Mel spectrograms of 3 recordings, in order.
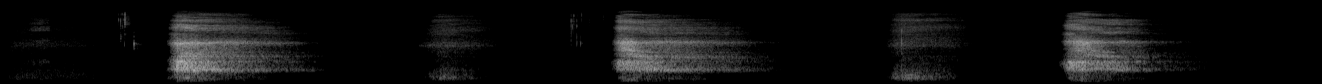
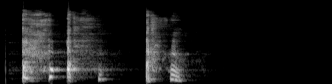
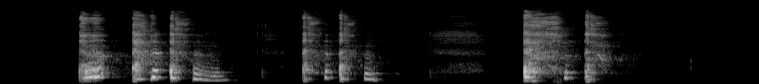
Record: {"exhalation_length": "13.2 s", "exhalation_amplitude": 13710, "exhalation_signal_mean_std_ratio": 0.36, "cough_length": "3.3 s", "cough_amplitude": 32768, "cough_signal_mean_std_ratio": 0.3, "three_cough_length": "7.6 s", "three_cough_amplitude": 25016, "three_cough_signal_mean_std_ratio": 0.36, "survey_phase": "beta (2021-08-13 to 2022-03-07)", "age": "65+", "gender": "Female", "wearing_mask": "No", "symptom_runny_or_blocked_nose": true, "symptom_onset": "12 days", "smoker_status": "Never smoked", "respiratory_condition_asthma": false, "respiratory_condition_other": false, "recruitment_source": "REACT", "submission_delay": "2 days", "covid_test_result": "Negative", "covid_test_method": "RT-qPCR", "influenza_a_test_result": "Negative", "influenza_b_test_result": "Negative"}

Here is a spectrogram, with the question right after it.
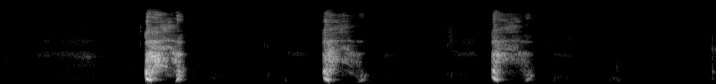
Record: {"three_cough_length": "7.2 s", "three_cough_amplitude": 32655, "three_cough_signal_mean_std_ratio": 0.24, "survey_phase": "beta (2021-08-13 to 2022-03-07)", "age": "65+", "gender": "Male", "wearing_mask": "No", "symptom_none": true, "smoker_status": "Ex-smoker", "respiratory_condition_asthma": false, "respiratory_condition_other": false, "recruitment_source": "REACT", "submission_delay": "4 days", "covid_test_result": "Negative", "covid_test_method": "RT-qPCR", "influenza_a_test_result": "Negative", "influenza_b_test_result": "Negative"}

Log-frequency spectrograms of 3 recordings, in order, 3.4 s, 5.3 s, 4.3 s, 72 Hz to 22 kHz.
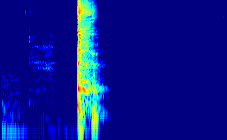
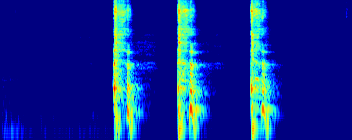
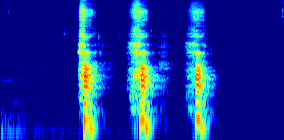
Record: {"cough_length": "3.4 s", "cough_amplitude": 32768, "cough_signal_mean_std_ratio": 0.19, "three_cough_length": "5.3 s", "three_cough_amplitude": 32768, "three_cough_signal_mean_std_ratio": 0.28, "exhalation_length": "4.3 s", "exhalation_amplitude": 32766, "exhalation_signal_mean_std_ratio": 0.31, "survey_phase": "beta (2021-08-13 to 2022-03-07)", "age": "65+", "gender": "Male", "wearing_mask": "No", "symptom_none": true, "smoker_status": "Never smoked", "respiratory_condition_asthma": false, "respiratory_condition_other": false, "recruitment_source": "REACT", "submission_delay": "2 days", "covid_test_result": "Negative", "covid_test_method": "RT-qPCR", "influenza_a_test_result": "Negative", "influenza_b_test_result": "Negative"}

